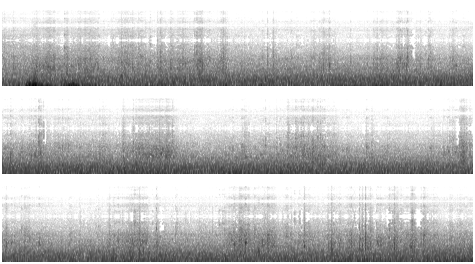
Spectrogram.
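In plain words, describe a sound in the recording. Water laps against the side of a boat.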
